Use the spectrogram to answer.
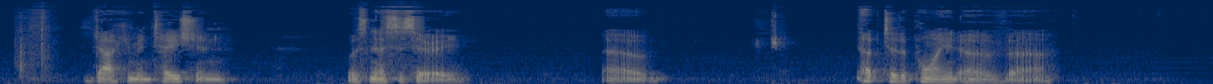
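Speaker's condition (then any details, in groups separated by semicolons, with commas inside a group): Parkinson's; may stumble over words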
